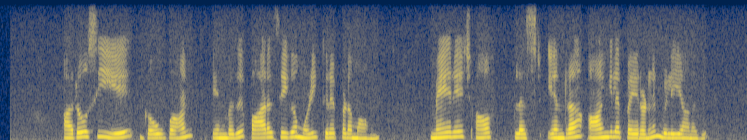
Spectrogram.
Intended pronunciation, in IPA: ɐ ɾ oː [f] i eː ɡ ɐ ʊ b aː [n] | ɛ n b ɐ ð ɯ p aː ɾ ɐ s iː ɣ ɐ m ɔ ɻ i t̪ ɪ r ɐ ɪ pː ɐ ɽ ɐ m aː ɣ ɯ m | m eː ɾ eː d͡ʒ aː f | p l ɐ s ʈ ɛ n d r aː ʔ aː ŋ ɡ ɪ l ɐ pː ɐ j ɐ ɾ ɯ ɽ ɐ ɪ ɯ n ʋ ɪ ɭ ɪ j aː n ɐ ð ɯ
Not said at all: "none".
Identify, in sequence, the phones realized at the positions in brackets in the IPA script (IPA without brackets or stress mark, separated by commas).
s, n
